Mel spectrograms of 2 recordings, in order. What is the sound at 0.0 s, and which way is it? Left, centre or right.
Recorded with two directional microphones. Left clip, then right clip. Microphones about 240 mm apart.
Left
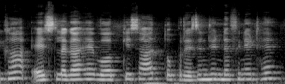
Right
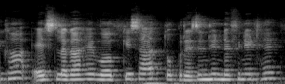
Speech, left.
